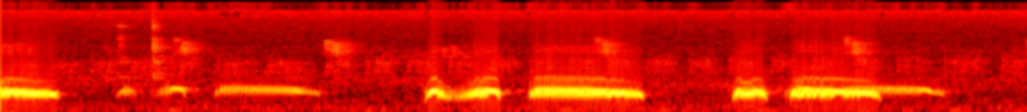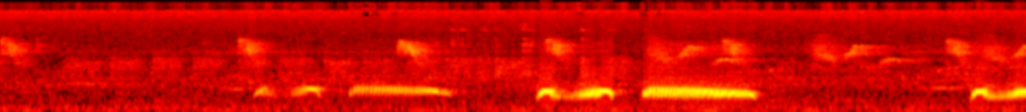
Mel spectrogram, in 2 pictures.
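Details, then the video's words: Spotted dove cooing as daily training for decoy and wild-caught doves: repeated phrases of a short clipped coo followed by longer, hollow, slightly falling coos, separated by gaps of a few seconds; faint chirps of small birds behind. "Tiếng chim cu gáy mới nhất, dùng luyện chim gáy bổi và mồi hàng ngày"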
